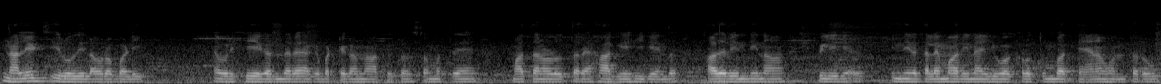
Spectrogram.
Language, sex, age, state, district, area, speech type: Kannada, male, 60+, Karnataka, Kolar, rural, spontaneous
